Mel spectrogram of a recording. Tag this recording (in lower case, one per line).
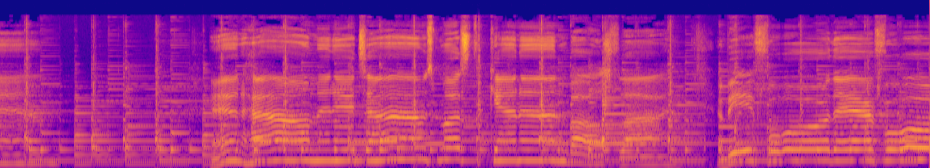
music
